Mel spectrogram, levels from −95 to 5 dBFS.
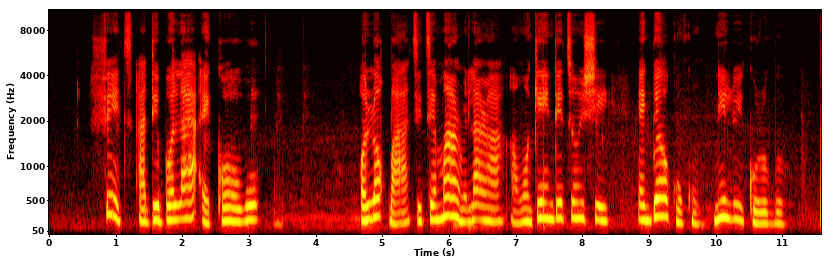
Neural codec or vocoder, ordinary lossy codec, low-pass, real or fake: vocoder, 22.05 kHz, 80 mel bands, WaveNeXt; none; none; fake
